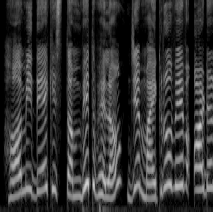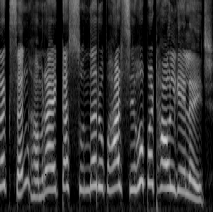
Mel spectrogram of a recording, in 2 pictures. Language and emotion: Maithili, surprised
